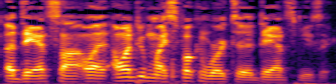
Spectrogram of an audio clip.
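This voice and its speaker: A male host chatting eagerly in an interview, quick to agree and talk about his own ideas. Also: on the low side. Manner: fast, animated, eager, with lots of quick agreement. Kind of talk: casual interview chat.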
